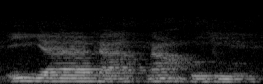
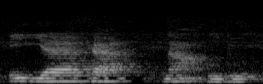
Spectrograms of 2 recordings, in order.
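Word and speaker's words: إِيَّاكَ نَعْبُدُ: Jadi membacanya mestinya iyyaka na'budu, iyyaka na'budu ditekan.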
